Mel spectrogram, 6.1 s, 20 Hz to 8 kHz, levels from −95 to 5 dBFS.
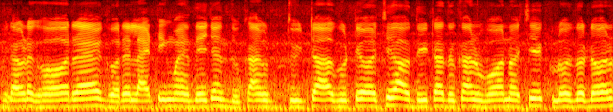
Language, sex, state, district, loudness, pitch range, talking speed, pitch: Odia, male, Odisha, Sambalpur, -12 LUFS, 170-180 Hz, 185 wpm, 175 Hz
